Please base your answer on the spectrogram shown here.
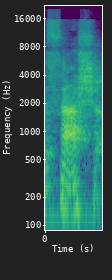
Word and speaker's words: fascia: talking about the fascia, I don't know if I'm pronouncing that correctly, or Yeah, that's correct. Yeah.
